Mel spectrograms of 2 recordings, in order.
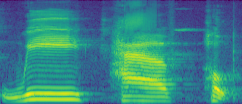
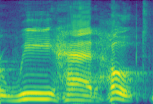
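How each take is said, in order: First: Very slowly, "we have hope" with weight on "hope"; slow, stressed on hope. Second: Very slowly, "we had hoped" with weight on "hoped"; slow, stressed on hoped. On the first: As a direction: let "hope" land, with no D at the end. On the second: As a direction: lean hard on the "D" at the end of "hoped". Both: Shown as a demonstration. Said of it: "takes the D off the end of hope".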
